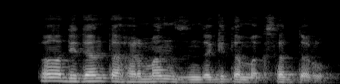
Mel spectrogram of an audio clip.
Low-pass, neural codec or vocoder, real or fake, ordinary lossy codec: 10.8 kHz; none; real; Opus, 24 kbps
